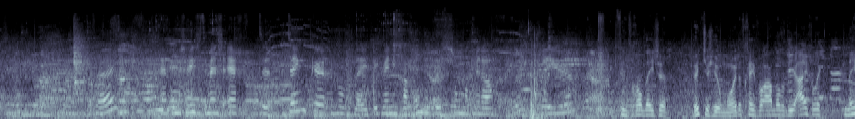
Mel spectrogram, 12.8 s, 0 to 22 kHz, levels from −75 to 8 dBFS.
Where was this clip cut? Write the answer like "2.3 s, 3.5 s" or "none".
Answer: 9.1 s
